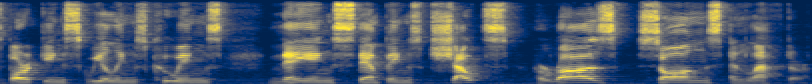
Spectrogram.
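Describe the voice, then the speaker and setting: A man reading a children's novel aloud as scripted narration, with measured, expressive phrasing. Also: fairly high pitch. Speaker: storybook reader.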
